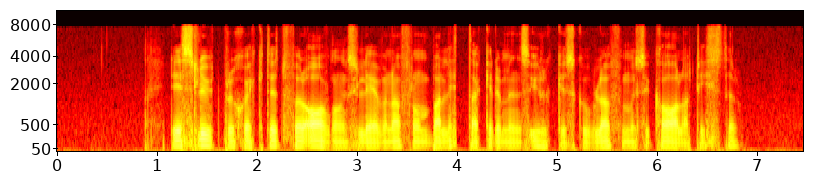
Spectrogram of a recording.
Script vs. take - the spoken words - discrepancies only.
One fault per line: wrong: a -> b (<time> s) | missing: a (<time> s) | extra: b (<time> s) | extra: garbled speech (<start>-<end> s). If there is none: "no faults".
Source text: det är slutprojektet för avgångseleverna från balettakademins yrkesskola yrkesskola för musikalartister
missing: yrkesskola (5.5 s)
